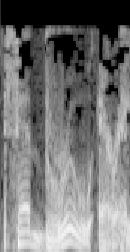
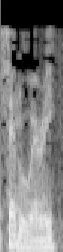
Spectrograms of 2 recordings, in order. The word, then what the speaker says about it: February: The correct pronunciation of February, Michael. It's a test. – If I remember, it's February. – That's right. That is correct. Not February.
